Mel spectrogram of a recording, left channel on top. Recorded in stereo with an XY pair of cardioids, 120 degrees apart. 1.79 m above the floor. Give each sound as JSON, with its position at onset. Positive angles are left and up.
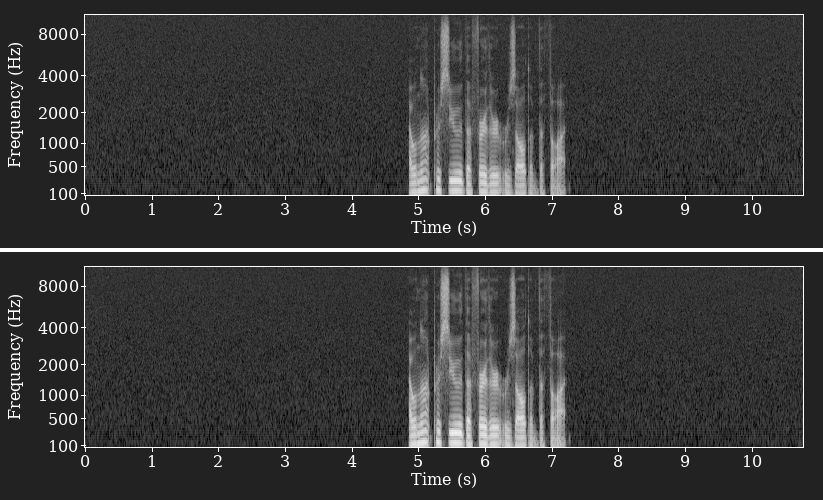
{"t": 4.9, "sound": "a man speaking", "azimuth_deg": -30}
